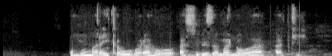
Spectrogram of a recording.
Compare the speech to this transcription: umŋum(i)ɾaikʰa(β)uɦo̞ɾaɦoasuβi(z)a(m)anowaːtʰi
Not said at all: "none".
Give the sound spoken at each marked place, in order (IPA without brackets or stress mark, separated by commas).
a, w, z, m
